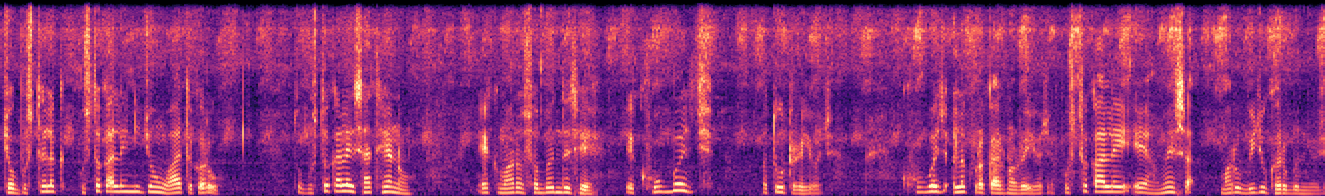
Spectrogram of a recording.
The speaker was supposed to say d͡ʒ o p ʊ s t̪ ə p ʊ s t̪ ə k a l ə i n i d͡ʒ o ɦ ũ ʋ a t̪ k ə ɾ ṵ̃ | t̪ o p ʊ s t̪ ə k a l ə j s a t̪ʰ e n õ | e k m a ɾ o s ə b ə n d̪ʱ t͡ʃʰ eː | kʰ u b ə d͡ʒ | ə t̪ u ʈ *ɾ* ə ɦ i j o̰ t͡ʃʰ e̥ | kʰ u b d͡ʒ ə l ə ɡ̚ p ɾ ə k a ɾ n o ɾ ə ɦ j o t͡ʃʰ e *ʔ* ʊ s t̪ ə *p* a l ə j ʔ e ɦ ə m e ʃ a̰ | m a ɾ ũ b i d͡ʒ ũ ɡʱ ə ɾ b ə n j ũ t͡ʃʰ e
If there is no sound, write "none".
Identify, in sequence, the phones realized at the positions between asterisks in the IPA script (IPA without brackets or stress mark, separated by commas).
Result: ɾ, p, k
